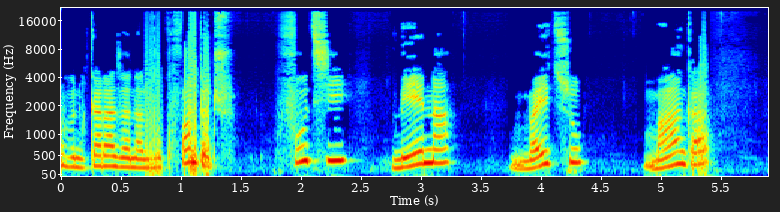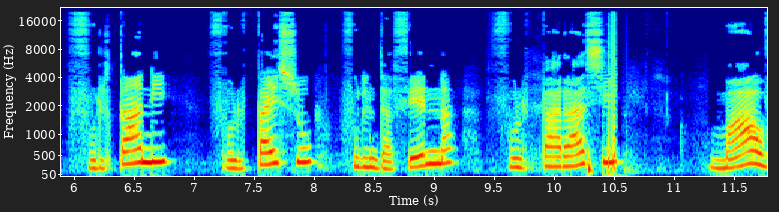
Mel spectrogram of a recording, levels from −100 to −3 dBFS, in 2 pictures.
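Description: From 0.70 to 1.40 s, and again at 5.23–5.47 s and 10.35–10.61 s, processor overload crackle tears through the speech. Many tiny buffers of about 3 ms missed their deadlines and dropped to silence, giving gritty crackle.

At 7.23–7.26 s, repeated frames cause a brief stutter. One 23.2 ms block plays twice, adding 23.2 ms.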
